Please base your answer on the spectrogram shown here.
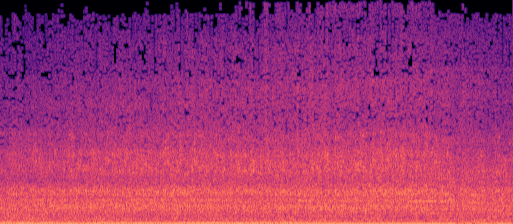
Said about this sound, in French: Gros camions de transport sur la frontière avec la RDC poussent les quelques handicapés burundais et congolais à se déplacer dans un autre endroit pour l'interview de VOA Afrique.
